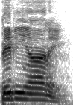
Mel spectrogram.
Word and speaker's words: Bibbiani: This is William Habibi. Did I say it right? – No. – How is it? – Bibbiani. – Bibbiani? – Yes.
